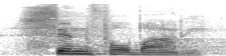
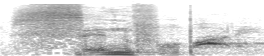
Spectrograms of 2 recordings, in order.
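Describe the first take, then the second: First: It is said in a neutral tone. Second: It is said with strong disdain.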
